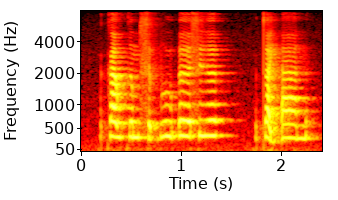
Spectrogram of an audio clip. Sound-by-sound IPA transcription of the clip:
ka˧wkə˨˦msə˨˩p̚ ɣu˨˦ʔəː˧sɨ˧ə̯ | t̪a̰˧˨jʔa̤˨˩n

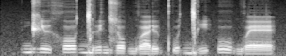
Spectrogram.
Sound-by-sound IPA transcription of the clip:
d͡ʒɨ˦˨ xo˦ɡ͡ǀɨ˧d͡zo˨ ɡʷɐ˨ɾɨ˧kʷʼɘ˧ɡ͡ǀi˧ ʔu˦˨ɡʷɛ˨

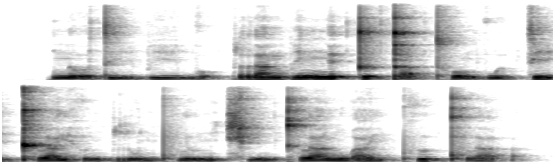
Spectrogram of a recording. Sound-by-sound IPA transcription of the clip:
nɤː˩˦tiː˩˦ piː˧boː˨˩k̚ pra˧ŋpi˥˩nŋe˥˩k̚tɯ˥˩k̚ ta˨˩ʔ tʰo˨˩mkwɯ˨˩k̚siː˥˩t̚ kʰla˦˥jhɯ˨˩ŋpru˩˦n pʰlɯ˨˩ŋt͡ɕʰi˨˩n kʰla˧nwa˨˩j pʰɯ˥˩k̚pʰla˨˩ʔ

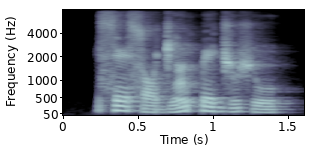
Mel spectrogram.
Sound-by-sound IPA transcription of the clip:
se˧sɔ˨d͡ʒã˨˦k͡pe˧ d͡ʒu˦ʃũ˧

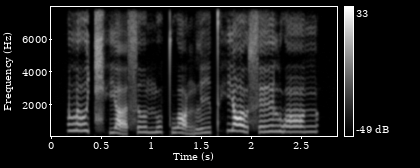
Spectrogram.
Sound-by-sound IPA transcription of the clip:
lɤ˥ t͡ɕʰjä̰˨˩sɹ̩˥˧n̪u˥˩ t̪wɑ̰˨˩ŋli˧˥t̪ʰjɑ˥˩ʊ̯se˥ɪ̯ lwɑ˥ŋ

